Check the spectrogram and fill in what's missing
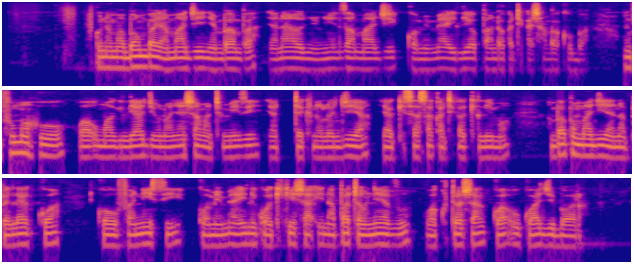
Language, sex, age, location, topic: Swahili, male, 18-24, Nairobi, agriculture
